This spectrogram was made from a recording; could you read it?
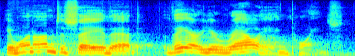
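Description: A man's voice: on the high side, very animated, unhurried, dark tone. An older man giving a conversational, teacherly church talk, asking his congregation questions as he goes. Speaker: church speaker, veteran. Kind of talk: Veterans Day sermon talk with questions to the congregation. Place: large church sanctuary, standing before pulpit. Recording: long hall reverb.

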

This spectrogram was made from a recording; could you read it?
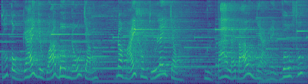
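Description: A woman's voice: a little high, lively intonation, a little fast, natural voice. A woman voicing a fretful, nagging older mother in a cartoon. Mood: bitter nagging. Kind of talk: cartoon voice acting. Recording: music behind the voice.

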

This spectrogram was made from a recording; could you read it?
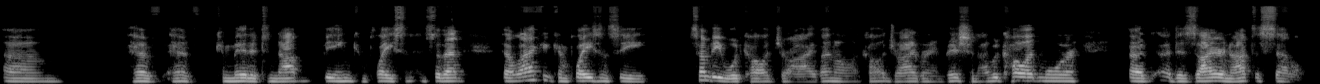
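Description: A middle-aged school head answers as a podcast guest over a video call. His voice sits a little high, and he speaks thoughtfully, often restarting his phrases. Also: fairly even intonation, normal speed, fairly bright tone. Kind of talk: casual interview chat. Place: home or office, video call.

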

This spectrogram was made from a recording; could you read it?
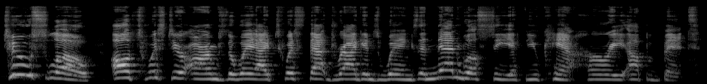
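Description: A woman voicing a huge, fierce male gorilla plagued by fleas, loud, bossy and impatient in a storybook reading. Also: a little high, unhurried.

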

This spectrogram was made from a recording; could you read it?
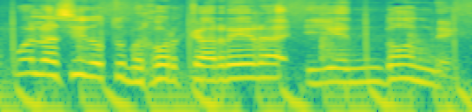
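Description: A man's voice: sits high, moderate pace. A middle-aged man with a Mexican Spanish accent hosting a TV sports interview outdoors with a handheld mic, enthusiastic and exclamatory. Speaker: host. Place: outdoors by a fountain. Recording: music bed under voices.

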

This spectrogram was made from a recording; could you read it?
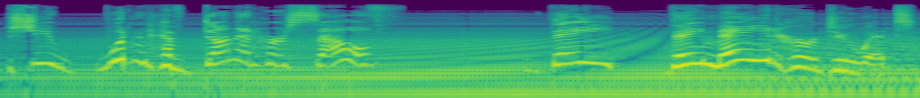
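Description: Woman acting frightened wife, suspense radio drama, slow halting delivery, breathless pleading, high pitch. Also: sing-song, background noise, heavily acted. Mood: nervous. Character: terrified, frantic wife hiding from alien invaders.

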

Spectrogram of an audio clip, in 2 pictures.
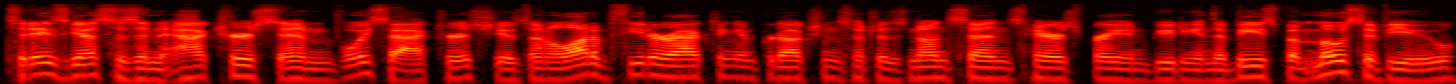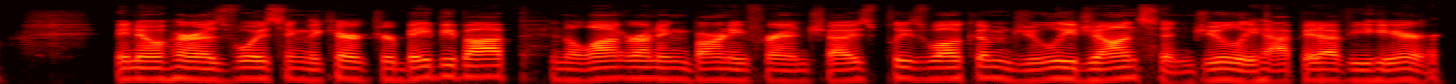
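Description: A man's voice: fairly low pitch, fairly even intonation, a little fast, bright, forceful tone, echoey room, low-quality recording. A man reading scripted show intros and guest introductions as co-host. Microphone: video call.

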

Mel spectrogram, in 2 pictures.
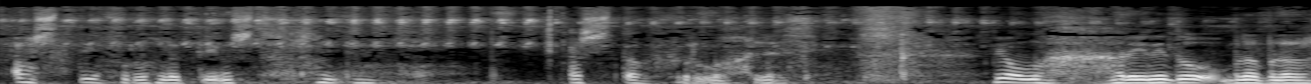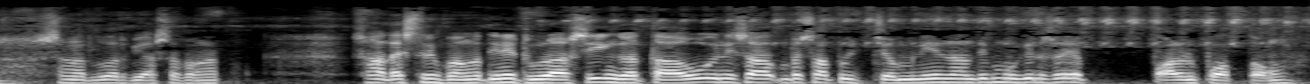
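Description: An Indonesian man with a cold, speaking as a night-time vlogger and reciting prayers outdoors. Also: fairly high pitch. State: has a cold and flu, feeling weak. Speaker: ghost-hunting vlogger, live streamer. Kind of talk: casual vlog talk with murmured prayers. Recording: outdoor night insect noise. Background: crickets and insects.

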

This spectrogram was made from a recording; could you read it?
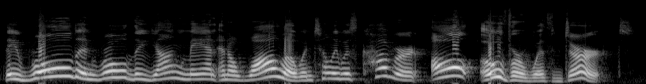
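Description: A middle-aged American woman narrating a children's storybook in an expressive, deliberate way. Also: a little high. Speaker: pastor reading to children. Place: small furnished room, indoors.

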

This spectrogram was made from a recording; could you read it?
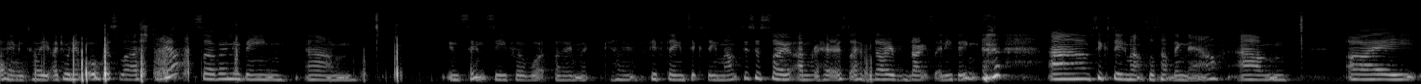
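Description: Australian woman in her 30s, fairly high voice, a touch croaky, chatty live-video storyteller on a phone. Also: a little mellow, slight background noise, rough recording. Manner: chatty, rambling, self-deprecating, greets viewers. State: slightly croaky. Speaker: direct sales team leader. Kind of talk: unscripted live video talk. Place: indoor room by curtains. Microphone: phone held close, front camera.

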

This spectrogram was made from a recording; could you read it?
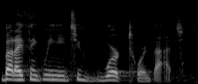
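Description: A woman's voice: medium pitch, fast, a little mellow. A worried woman speaks with heartfelt concern at a desk microphone. Her voice sits mid-range, and a long reverb trails her words through a large boardroom. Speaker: school board member. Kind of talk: statement at a board meeting. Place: boardroom, indoors.

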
